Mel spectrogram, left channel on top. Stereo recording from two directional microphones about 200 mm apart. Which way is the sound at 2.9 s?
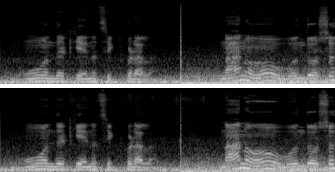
40° right (ahead or behind).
